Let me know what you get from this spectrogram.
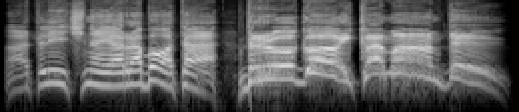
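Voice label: Soldier jeers, russian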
